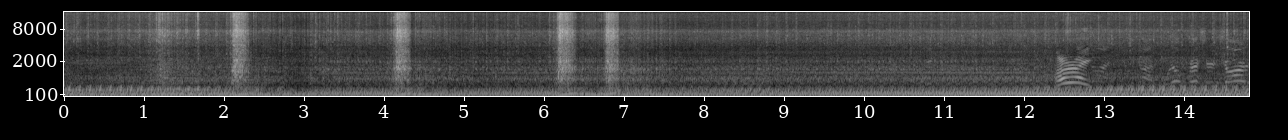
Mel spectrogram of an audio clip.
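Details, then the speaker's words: Truck V8 first start after fitting new headers, exhaust with 2-inch high-flow cats: deep, even burble with clean throttle blips, no ticking or exhaust-leak puffing; idles fine, feels loud in the chest, runs healthy. "It's actually not that loud. I felt it in my chest whenever you'd rev it. I mean, look, it sounds fine."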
